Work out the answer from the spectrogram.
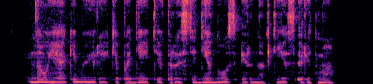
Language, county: Lithuanian, Marijampolė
